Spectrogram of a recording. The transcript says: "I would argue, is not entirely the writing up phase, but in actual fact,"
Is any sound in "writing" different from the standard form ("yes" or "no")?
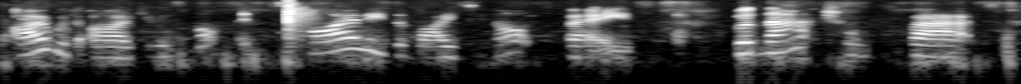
yes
